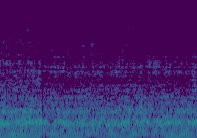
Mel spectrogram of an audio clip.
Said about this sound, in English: I have poured a small layer of vegetable oil into this bowl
